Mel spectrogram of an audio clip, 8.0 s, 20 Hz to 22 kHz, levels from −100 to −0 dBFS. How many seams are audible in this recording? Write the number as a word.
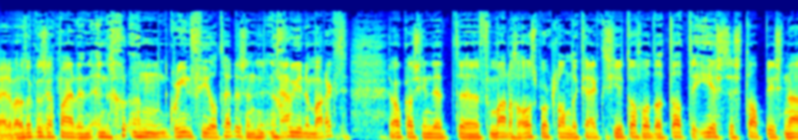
one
